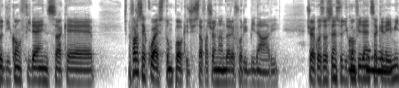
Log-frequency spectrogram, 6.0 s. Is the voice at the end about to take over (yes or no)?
no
